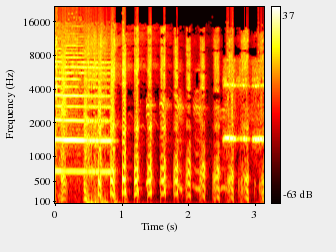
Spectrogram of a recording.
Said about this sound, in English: That sounded almost like a horn. I like that, man.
